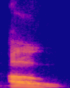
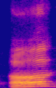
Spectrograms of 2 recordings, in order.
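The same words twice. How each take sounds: First: An o vowel gliding into a w sound. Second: A pure o vowel with no w glide. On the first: The speaker calls it wrong. "very thick accent" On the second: The speaker calls it right. "say O without a strong W sound at the end"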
